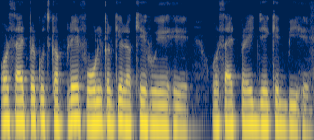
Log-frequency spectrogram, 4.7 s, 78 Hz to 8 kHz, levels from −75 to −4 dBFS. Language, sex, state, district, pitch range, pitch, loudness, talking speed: Hindi, male, Arunachal Pradesh, Longding, 130-140 Hz, 135 Hz, -15 LUFS, 205 wpm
